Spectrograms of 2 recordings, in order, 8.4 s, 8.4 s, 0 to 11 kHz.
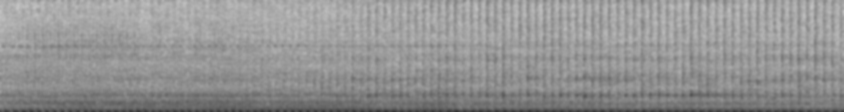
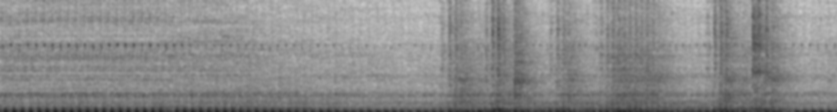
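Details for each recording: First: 2001 Honda Foreman ES 450 ATV, 3,380 miles, sat a while, started on full choke after carburetor refit: even, steady single-cylinder thumping at settled idle, no misses, knocks or rattles; sounds healthy. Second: 2001 Honda Foreman 450 ES ATV after sitting, mouse-chewed wiring, nearly out of fuel: a single-cylinder thumping idle, then uneven throttle blips that stumble instead of revving cleanly; hesitation on throttle, low fuel suspected.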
